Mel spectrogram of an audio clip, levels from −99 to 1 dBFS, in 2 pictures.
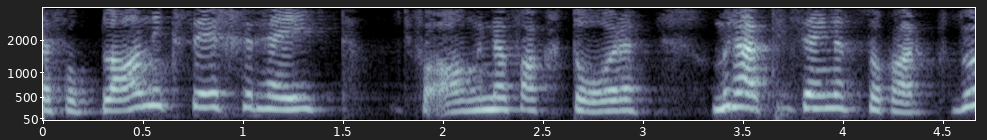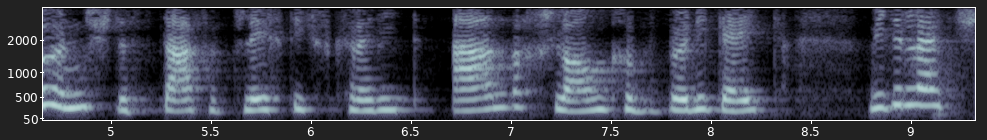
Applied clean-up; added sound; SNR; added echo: neural mask model DeepFilterNet 3.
